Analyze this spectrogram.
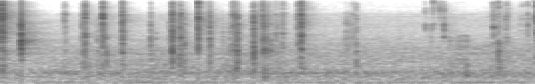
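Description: Small granules rattle and patter as they are poured into a paper cup.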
